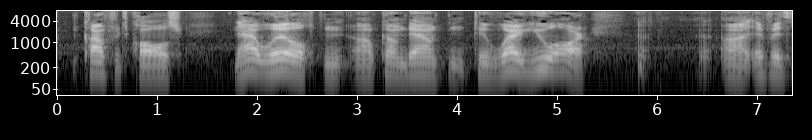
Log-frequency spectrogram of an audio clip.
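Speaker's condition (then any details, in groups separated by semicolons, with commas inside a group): Cerebral palsy; congenital, no known medical cause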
